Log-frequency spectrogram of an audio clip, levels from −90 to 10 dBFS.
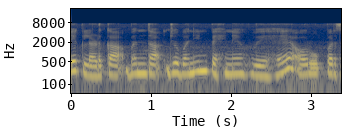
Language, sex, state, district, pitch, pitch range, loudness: Hindi, female, Himachal Pradesh, Shimla, 210 Hz, 195-235 Hz, -16 LUFS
